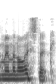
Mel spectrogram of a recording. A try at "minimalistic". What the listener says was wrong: Minimalistic. No. No. You're popping in an M where there should be an N. You're putting two M's when there should only be one M, right? Minimalistic.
